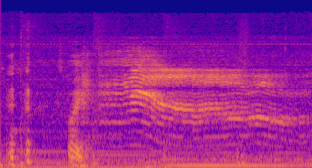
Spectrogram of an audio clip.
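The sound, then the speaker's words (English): A cat lets out a drawn-out, warbling meow that rises and then slowly falls, clear, with a low hum running underneath. “It's a weird fucking cat.”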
